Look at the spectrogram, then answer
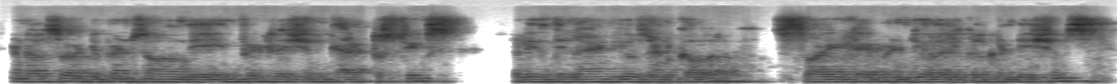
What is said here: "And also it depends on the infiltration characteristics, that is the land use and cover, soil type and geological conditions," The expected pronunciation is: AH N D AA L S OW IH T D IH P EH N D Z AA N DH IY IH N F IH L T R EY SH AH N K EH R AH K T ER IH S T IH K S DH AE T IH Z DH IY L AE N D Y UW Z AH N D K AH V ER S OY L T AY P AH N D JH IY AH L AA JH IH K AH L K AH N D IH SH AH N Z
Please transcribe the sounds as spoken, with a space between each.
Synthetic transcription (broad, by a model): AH N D AA L S OW IH T D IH P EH N D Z AA N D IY IH N F IH L T R EY SH AH N K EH R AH K T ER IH S T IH K S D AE T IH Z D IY L AE N D Y UW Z AH N D K AH V ER S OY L T AY P AH N D JH IY AH L AA JH IH K AH L K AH N D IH SH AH N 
